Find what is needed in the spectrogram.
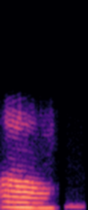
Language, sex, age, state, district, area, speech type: Assamese, female, 60+, Assam, Dhemaji, rural, conversation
